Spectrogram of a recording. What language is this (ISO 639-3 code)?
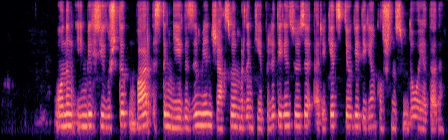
kaz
